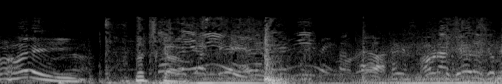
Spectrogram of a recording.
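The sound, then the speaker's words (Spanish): Several sharp thuds of people kicking a car, then a harder crack of a thrown stone striking it and breaking its window, partly buried under loud, agitated voices talking throughout. “Hay varios impactos porque primero cogen a patadas el carro y después es, la pedrada”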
